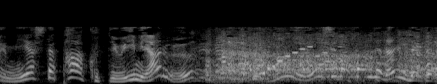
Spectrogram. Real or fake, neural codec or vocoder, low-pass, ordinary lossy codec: real; none; 7.2 kHz; MP3, 24 kbps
